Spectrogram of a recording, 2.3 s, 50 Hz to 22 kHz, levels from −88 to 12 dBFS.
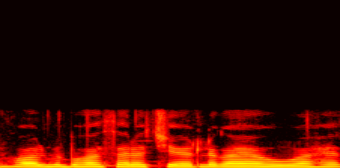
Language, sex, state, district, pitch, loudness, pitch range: Hindi, female, Jharkhand, Deoghar, 245 Hz, -14 LUFS, 240-250 Hz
